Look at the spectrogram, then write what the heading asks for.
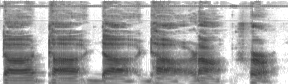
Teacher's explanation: अब इसमें जब जिह्वा का अग्रभाग, नीचे का भाग, मतलब जीभ का जो अगला हिस्सा है उसके नीचे का भाग, इसको ऊपर उठाते हुए पीछे की ओर मोड़कर और मध्य स्पर्श करते हुए जिन व्यंजनों को बोला जाता है, मतलब इनको बोलने के लिए जीभ को ऊपर की ओर मोड़ करके पीछे मोड़ना होता है और जीभ का जो निचला हिस्सा है उसको ऊपर तालु के मध्य में स्पर्श किया जाता है, तब ये व्यंजन उच्चारित होते हैं। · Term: मूर्धन्य व्यंजन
